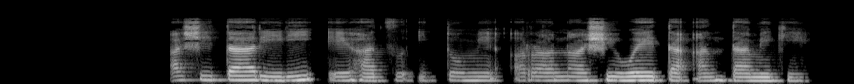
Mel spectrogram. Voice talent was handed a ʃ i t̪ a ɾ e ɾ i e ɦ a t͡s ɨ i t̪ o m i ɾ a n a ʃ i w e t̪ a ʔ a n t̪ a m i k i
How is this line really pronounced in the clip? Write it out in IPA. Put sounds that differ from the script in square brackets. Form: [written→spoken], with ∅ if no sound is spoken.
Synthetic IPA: a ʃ i t̪ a ɾ [e→i] ɾ i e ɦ a t͡s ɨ i t̪ o m i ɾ a n a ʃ i w e t̪ a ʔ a n t̪ a m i k i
